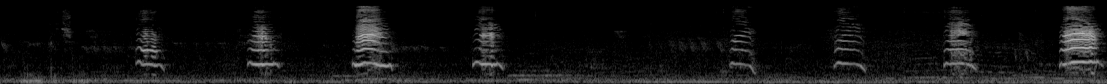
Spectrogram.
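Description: Newborn kitten meowing: eight short, high cries, each falling in pitch at its end, about a second apart with a pause in the middle. The loudest cry comes near the end.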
